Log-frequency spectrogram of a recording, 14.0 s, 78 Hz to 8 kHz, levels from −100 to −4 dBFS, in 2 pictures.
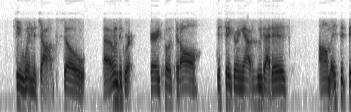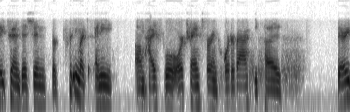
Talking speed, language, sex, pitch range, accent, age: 155 wpm, English, male, 100-115 Hz, American, 30-49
